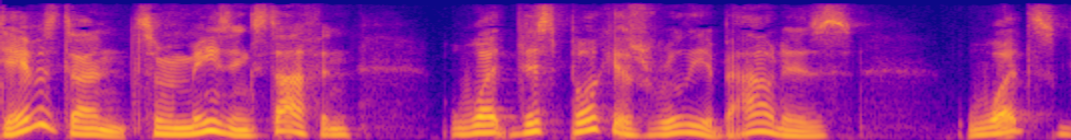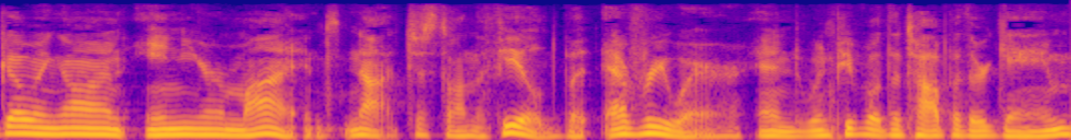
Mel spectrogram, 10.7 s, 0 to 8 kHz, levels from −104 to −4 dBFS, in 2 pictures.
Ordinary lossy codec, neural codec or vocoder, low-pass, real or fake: MP3, 48 kbps; none; 7.2 kHz; real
